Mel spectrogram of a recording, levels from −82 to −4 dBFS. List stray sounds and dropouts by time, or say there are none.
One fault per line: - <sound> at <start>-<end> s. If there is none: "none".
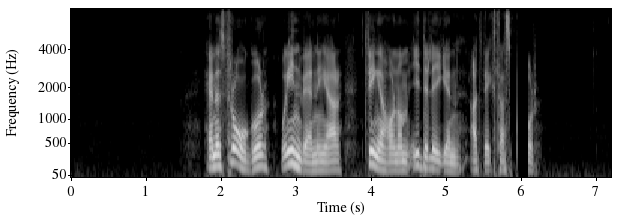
- dropout at 6.0-6.1 s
